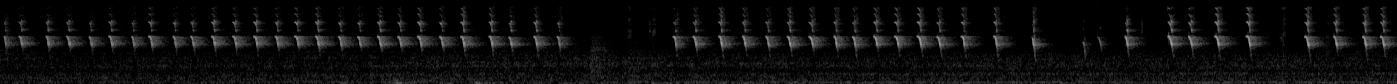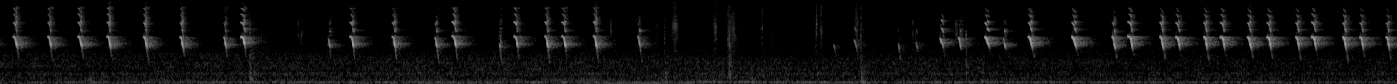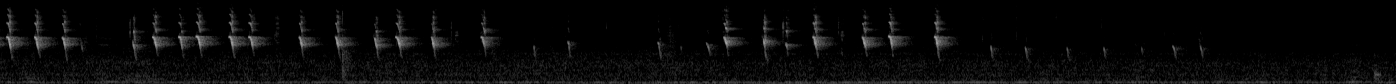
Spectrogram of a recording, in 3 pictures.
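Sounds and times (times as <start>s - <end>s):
guinea pig chirping: 0.0s - 5.8s, 6.4s - 20.6s, 22.2s - 40.3s.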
